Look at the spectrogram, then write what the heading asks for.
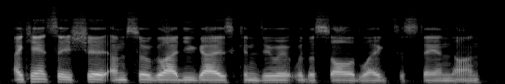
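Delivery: normal talking voice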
